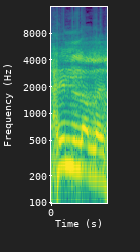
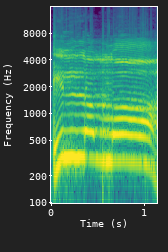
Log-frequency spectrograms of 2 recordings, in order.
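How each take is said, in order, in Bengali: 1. শব্দটি একটি অতিরিক্ত h ধ্বনি যোগ করে শুরু হয়। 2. শব্দটি সরাসরি একটি স্বরধ্বনি দিয়ে শুরু হয়। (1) "আপনি বলতেছেন হিল্লাল্লাহ হিল্লাল্লাহ" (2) "ইল্লাল্লাহ আল্লাহ ছাড়া"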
